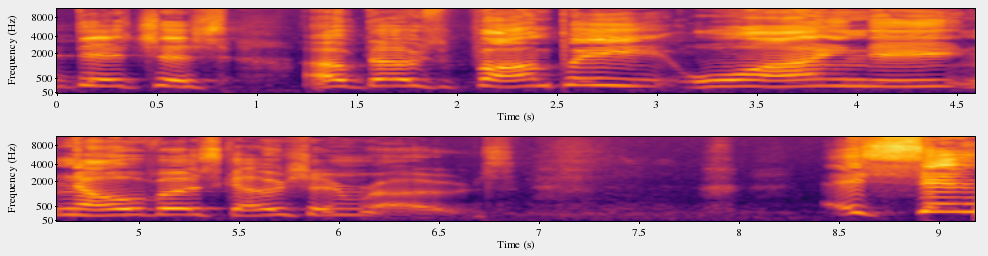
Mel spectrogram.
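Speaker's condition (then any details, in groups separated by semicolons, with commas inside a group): Spastic cerebral palsy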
